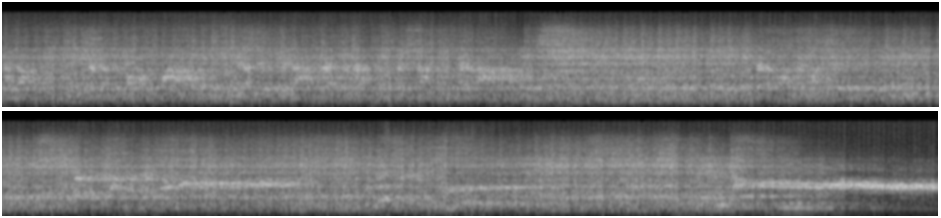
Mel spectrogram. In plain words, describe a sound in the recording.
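A loud rock band plays through amplifiers in an echoing hall.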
